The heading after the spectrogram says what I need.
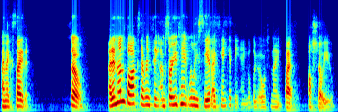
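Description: A woman from Canada hosting her own mukbang video, chatting casually and getting excited over each dish as she unpacks it. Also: medium pitch, fast talker, vocal fry. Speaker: mukbang host.

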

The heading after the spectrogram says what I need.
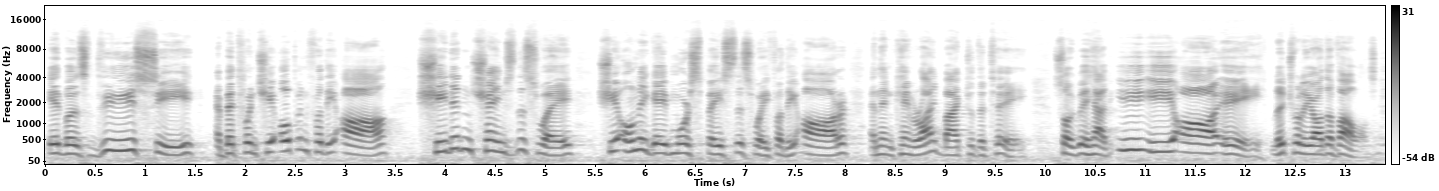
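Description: A man leading a choral workshop, coaching singers with quick commands and questions. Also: high-pitched, expressive, a bit bright. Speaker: choral conductor teaching a workshop. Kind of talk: instructional workshop talk.

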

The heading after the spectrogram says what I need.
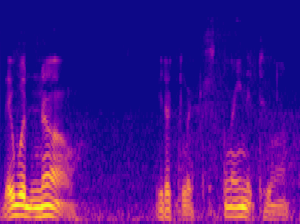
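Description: A man's voice: lowish voice, big pitch swings, moderate pace, gravelly. A man in his fifties grumbling and rambling casually to camera, often repeating himself. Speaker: vlogger. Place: outdoors, car window and laundromat. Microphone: phone held at arm's length. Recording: muffled handheld phone recording with hum.

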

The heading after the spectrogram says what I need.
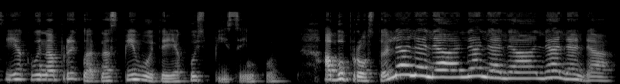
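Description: A woman running a consultation for parents, speaking slowly and clearly and acting out lively sing-song examples. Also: medium pitch. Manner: addresses parents directly, gentle and instructive. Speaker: speech therapist consulting parents.

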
